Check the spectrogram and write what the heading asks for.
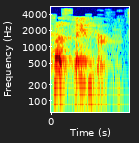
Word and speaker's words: Cassander: Cassander, C-A-S-S-A-N-D-E-R.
